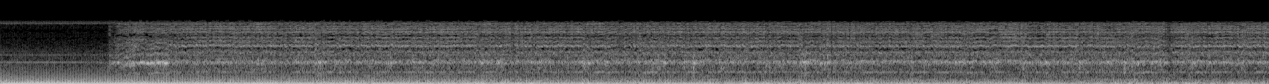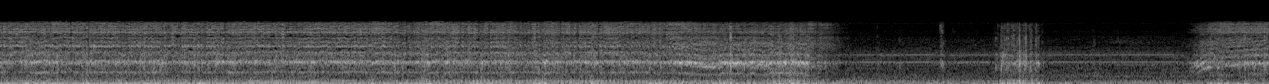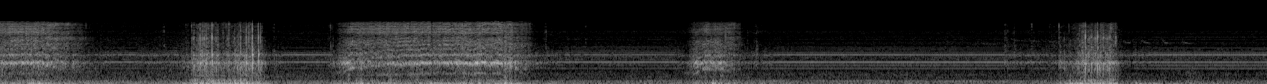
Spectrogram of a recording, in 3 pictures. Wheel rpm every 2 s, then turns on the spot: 60, 150, 150, 150, 150, 150, 150, 150, 150, 140, 50, 0, 60, 20, 60, 40, 10, 0, 10.
26-28 36-38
